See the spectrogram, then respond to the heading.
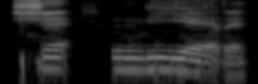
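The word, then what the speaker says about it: scegliere: আচ্ছা, এরপরে শেলিয়েরে, শেলিয়েরে means choose. এখানে আমার উচ্চারণ কি হলো? সি এস ই মানে সে, আর এটার উচ্চারণ হলো জি এল ই মানে লি।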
